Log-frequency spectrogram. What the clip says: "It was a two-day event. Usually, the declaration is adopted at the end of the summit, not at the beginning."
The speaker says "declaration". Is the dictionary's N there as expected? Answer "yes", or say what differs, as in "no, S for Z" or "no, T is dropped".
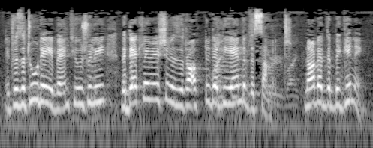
yes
